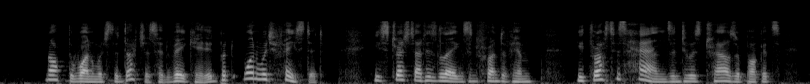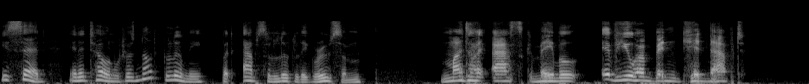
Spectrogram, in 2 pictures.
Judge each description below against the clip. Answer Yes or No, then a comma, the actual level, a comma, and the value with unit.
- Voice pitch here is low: No, medium, 155 Hz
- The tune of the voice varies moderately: No, wide, 6.5 semitones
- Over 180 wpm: Yes, average, 190 wpm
